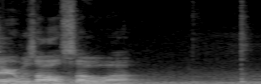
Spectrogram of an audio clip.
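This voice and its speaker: Over noticeable background noise, a man with an Arkansas accent talks with fairly even intonation. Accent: Southern US (Arkansas). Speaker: local historian, former rodeo rider and air traffic controller. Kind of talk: oral history interview answer.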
